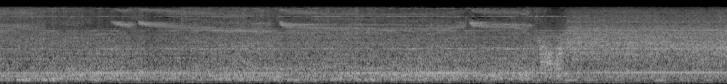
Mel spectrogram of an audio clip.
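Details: 17-year-old Dyson DC04 upright vacuum, belt recently replaced, on carpet in a big mess test: steady even motor whir with smooth airflow hiss, no rubbing or labouring; running healthy.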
